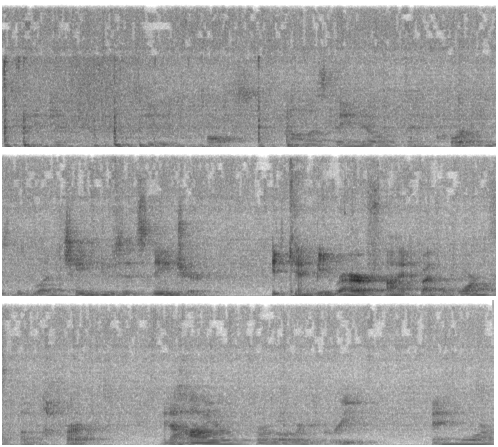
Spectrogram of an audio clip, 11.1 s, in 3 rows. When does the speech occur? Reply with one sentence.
The speech can be heard from 0.1 to 11.0 s.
